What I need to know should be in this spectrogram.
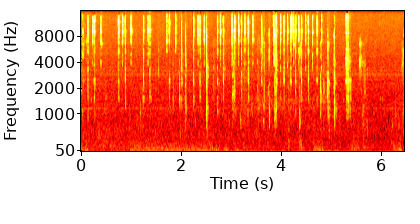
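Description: Keyboard keys and a mouse click rapidly and steadily.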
